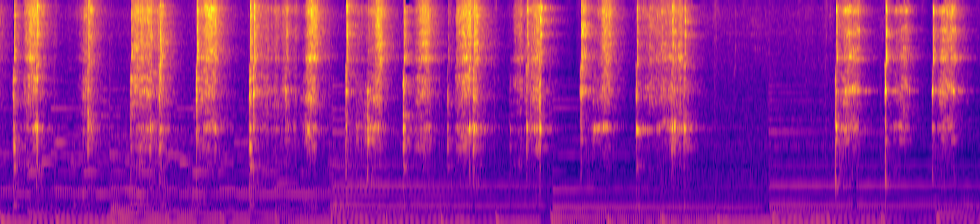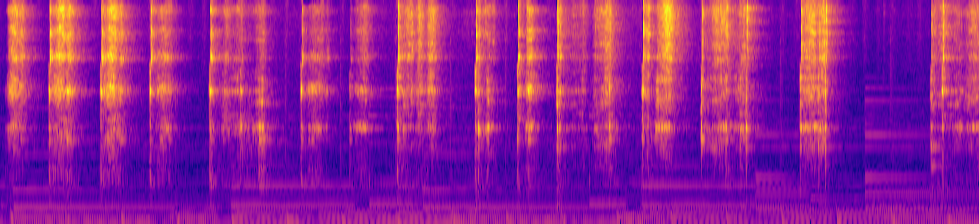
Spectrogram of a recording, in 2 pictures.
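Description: A metal spoon scraping and clinking against a stainless-steel pot as cake batter is scraped out into a frying pan, under background music with a steady beat and a bass line.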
